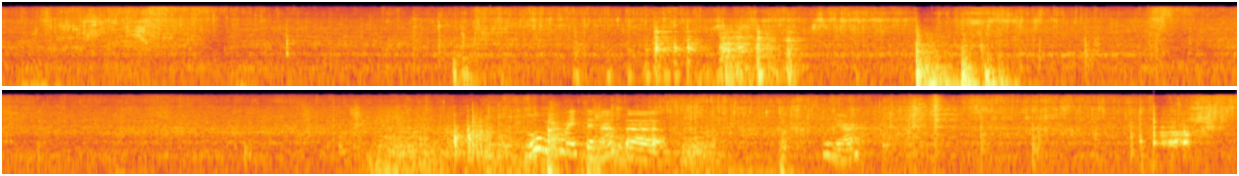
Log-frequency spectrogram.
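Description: Corn tortillas sizzling and crackling as they fry in hot seasoned chili oil in a skillet, with a dull thump about nine seconds in and the clicks and scrapes of tongs moving the tortillas near the end.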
